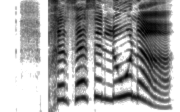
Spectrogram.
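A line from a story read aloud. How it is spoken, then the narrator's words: Calling out. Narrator (German): rief Twilight Sparkle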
